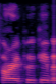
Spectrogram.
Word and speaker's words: Wharepuke: So it's it's pronounced Faripuke, but it's spelled W H. And anytime you see a W H, it's an F sound. Wharepuke is they have an art studio,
